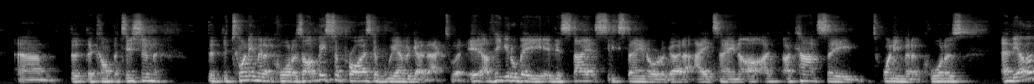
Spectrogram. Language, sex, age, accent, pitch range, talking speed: English, male, 20-39, Australian, 125-145 Hz, 230 wpm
